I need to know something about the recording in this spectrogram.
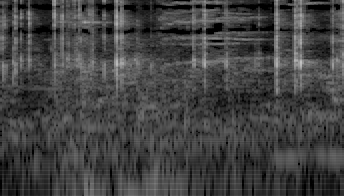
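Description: Hands handling a diecast toy car two-pack and its plastic packaging, making a run of light, irregular clicks and taps.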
